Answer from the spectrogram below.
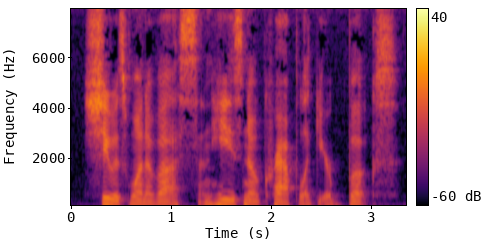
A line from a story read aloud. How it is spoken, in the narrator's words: Gramadora muttered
